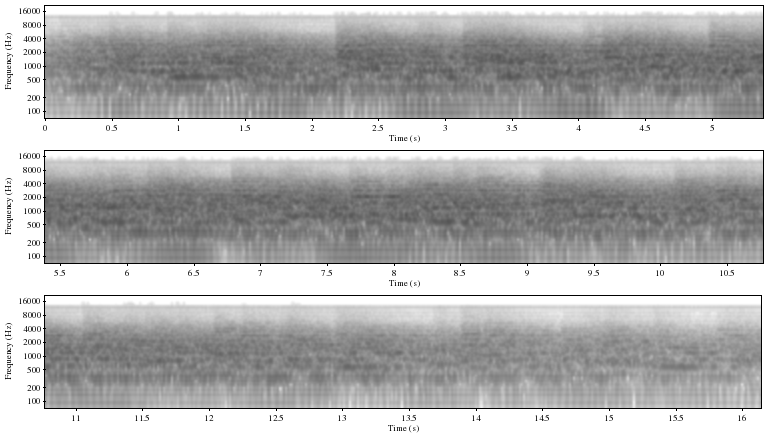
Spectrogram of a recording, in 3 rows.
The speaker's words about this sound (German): Seit 2003 kann das neue achtstimmige in Karlsruhe gegossene Geläute wieder die Jesaja-Worte vom Umschmieden der Schwerter in Pflugscharen in die Welt tragen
